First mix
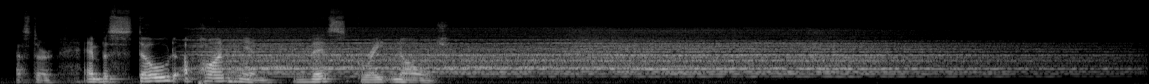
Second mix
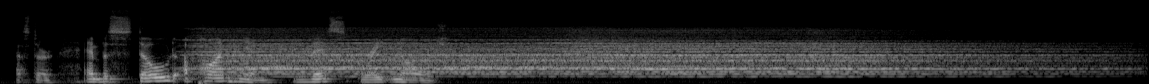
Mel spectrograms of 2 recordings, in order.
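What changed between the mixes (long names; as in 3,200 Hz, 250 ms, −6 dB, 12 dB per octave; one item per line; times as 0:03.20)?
speech −5.5 dB
background: add high-pass filter 270 Hz 24 dB per octave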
